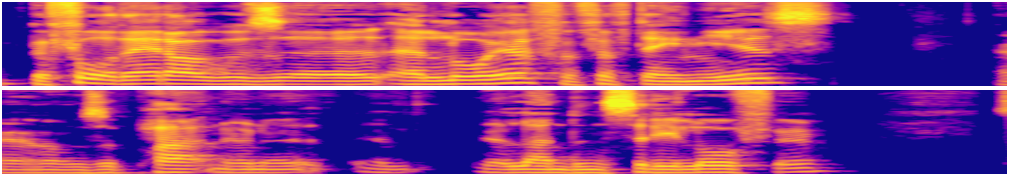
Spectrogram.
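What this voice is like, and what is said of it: New Zealand accent. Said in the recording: “you can probably tell by my accent, I'm a New Zealander”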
